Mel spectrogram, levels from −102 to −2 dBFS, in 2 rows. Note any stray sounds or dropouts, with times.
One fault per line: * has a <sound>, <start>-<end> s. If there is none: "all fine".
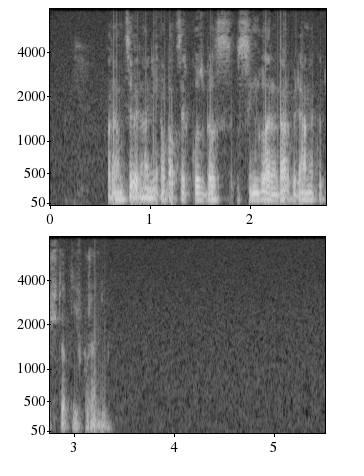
all fine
